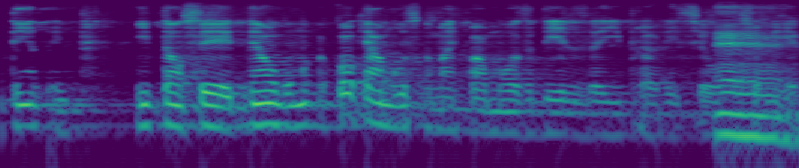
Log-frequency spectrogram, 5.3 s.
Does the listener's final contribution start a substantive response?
Yes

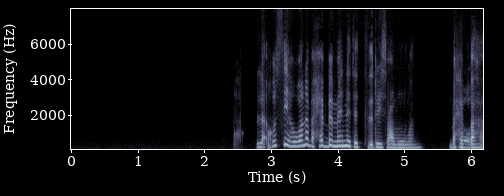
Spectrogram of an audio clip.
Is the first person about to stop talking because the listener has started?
No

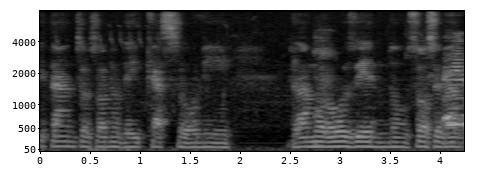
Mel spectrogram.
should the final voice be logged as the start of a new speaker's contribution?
Yes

